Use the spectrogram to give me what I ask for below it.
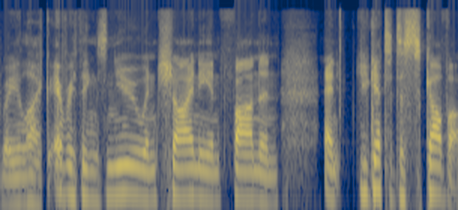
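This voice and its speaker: A man with an Australian accent speaks at a very fast pace and a fairly high pitch. His intonation is fairly even, and the sound is dry and close with no echo. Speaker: podcast host, business coach. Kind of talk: casual chat. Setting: home. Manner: hesitant, many fillers and repeated words.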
